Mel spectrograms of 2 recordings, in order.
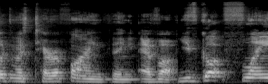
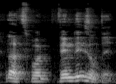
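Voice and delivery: ordinary talk

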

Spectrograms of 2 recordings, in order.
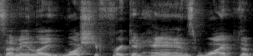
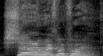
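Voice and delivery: high-pitched sneezed-out hollering; mock outburst; 8 semitones higher than usual. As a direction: holler it urgently, in comic bursts. Acts out friend's sneezed outbursts.

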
